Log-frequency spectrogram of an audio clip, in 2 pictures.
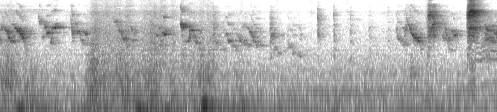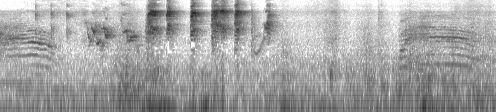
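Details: Cat; meow; begging for food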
